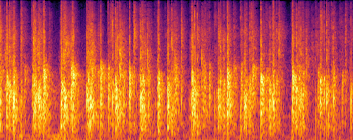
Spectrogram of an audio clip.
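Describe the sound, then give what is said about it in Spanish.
Applause in a studio welcoming guests, with dense, continuous clapping at a steady, loud level throughout and no voices. “Venga, arrímese. Vamos a recibir con un fuerte aplauso.”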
